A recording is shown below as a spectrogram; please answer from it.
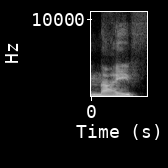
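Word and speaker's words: knife: যাবে যেমন দেখেন উদাহরণ কে এন আই এফ ই উচ্চারণ কি ভাই কে এটা সাইলেন্ট চোখ বন্ধ করে সাইলেন্ট করে দেন কে এন আছে কে সাইলেন্ট তাহলে উচ্চারণ হবে এতটুকুর তাহলে এতটুকুর উচ্চারণ কি সেকশন থ্রি এর পড়া আই এর পরে কনসোনেন্ট শেষে ই থাকলে আই লং সাউন্ড দেয় নাকি তাহলে উচ্চারণ কি নাইফ কে তো সাইলেন্টই তাহলে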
